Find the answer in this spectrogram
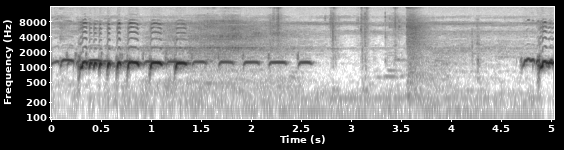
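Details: Zebra dove used for luring, singing clearly: a fast burst of staccato coos slows into about five evenly spaced notes, a quiet spell with a faint knock, then a new loud burst begins.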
